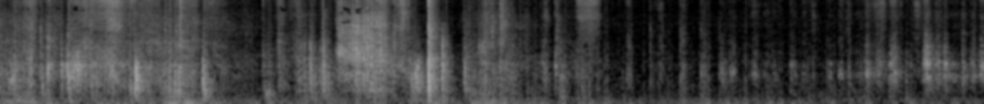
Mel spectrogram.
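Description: A fingertip traces and taps the printed words on the paper pages of a large open hardcover picture book, staying on the same spread throughout. Soft, dry scratching alternates with light, muffled taps, with a slightly louder cluster near the middle before the sound settles quieter toward the end.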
